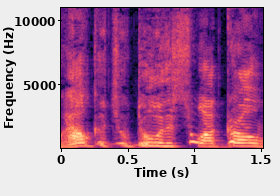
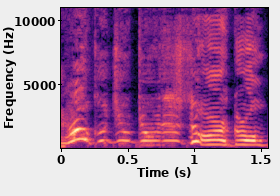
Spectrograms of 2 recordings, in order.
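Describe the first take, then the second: First: Mock betrayed scolding. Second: Very high, shrieking accusation; mock betrayed yell. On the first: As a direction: accuse her, less shrill this time. Scolding the character. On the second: Reviewer accusing Caitlyn of hurting their girl, very high shriek. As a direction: shriek the question at her in outrage. Scolding the character on screen.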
